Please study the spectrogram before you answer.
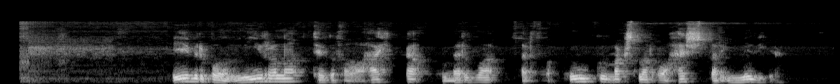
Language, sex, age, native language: Icelandic, male, 40-49, Icelandic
